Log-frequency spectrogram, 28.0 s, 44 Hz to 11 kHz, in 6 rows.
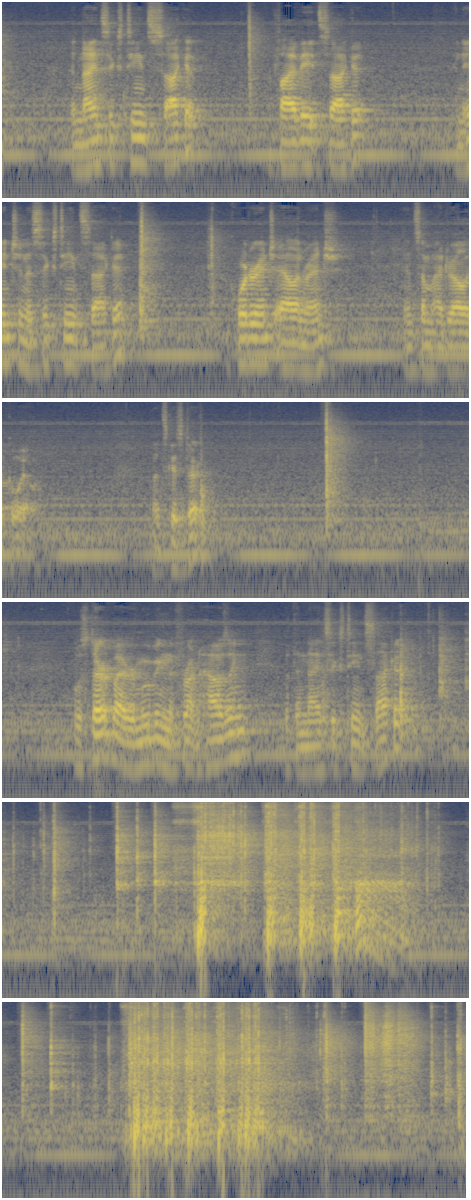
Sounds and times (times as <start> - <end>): Speech: 0.7 - 2.0, 2.7 - 3.7, 4.5 - 6.0, 7.0 - 9.8, 10.8 - 11.5, 14.7 - 18.2.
